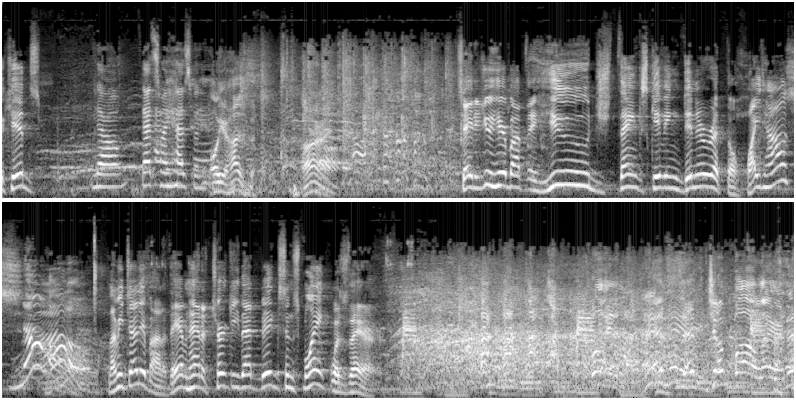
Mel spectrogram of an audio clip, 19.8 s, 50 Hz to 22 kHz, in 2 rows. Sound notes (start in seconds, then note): 16.5 laughter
